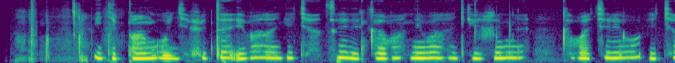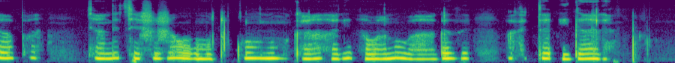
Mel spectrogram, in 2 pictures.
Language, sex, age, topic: Kinyarwanda, female, 25-35, government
